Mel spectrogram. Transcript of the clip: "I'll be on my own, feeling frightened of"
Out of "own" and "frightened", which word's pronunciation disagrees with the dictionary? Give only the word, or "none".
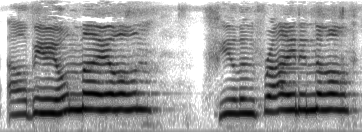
frightened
